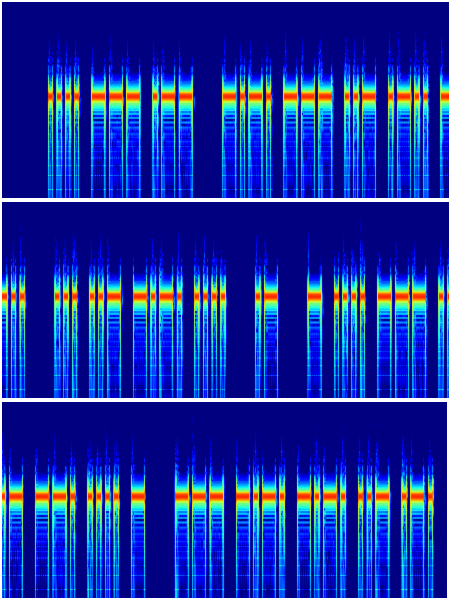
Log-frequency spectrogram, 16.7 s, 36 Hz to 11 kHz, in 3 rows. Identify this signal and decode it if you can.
Morse code, heard as a keyed tone, about 22 wpm, 700 Hz. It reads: HOW COULD SUCH A THOUGHT OCCUR
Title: Sentences from Top 1000 Words - Review Part 6 - 22wpm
